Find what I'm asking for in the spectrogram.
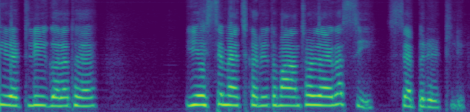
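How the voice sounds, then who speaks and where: Woman teacher, high voice, dry close sound, spells words letter by letter. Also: dry recording. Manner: explains step by step, repeats words. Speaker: English teacher. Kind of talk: exam-prep lesson.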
